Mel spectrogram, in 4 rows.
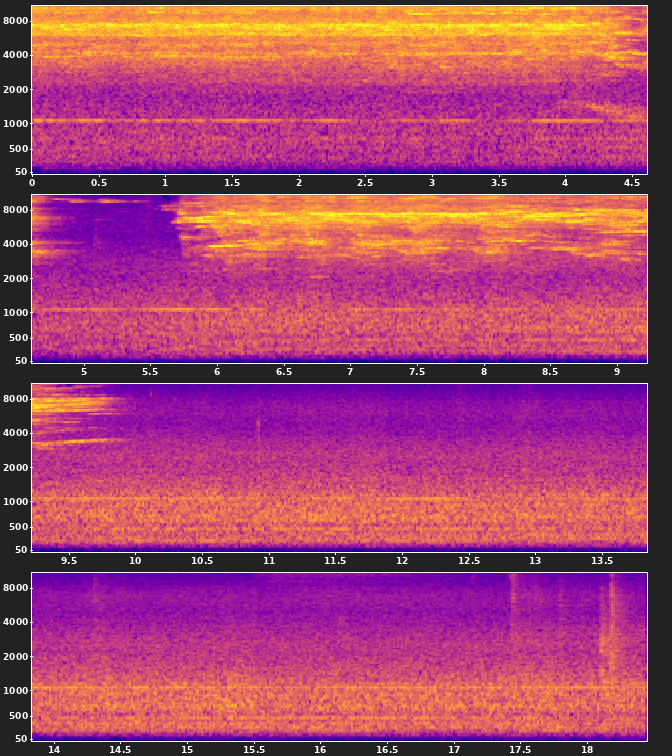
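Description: N700-series Shinkansen train at the platform, its equipment giving off a loud high hiss that dips briefly about five seconds in and stops about ten seconds in. After that a steadier, lower running noise continues, with a faint steady tone.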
